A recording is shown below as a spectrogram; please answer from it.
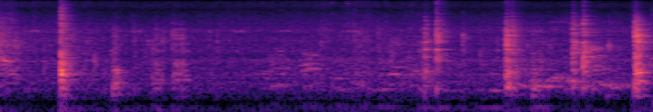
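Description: Small puti and ilish fish slipped into a simmering eggplant curry, with scattered clinks and scrapes of utensils against the pot over a low bubbling sizzle, close and moderately loud.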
